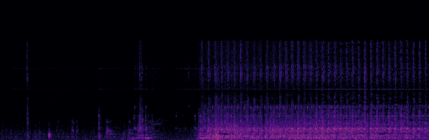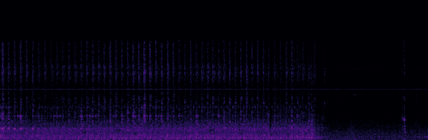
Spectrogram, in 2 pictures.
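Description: A sewing machine stitches a fabric skirt for a lampshade, running in a fast, even rattle for about ten seconds after a few soft handling noises, then stopping abruptly; faint background sounds follow.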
